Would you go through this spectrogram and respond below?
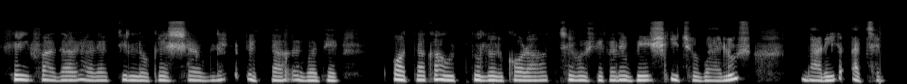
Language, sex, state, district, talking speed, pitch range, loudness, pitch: Bengali, female, West Bengal, Paschim Medinipur, 110 wpm, 185-205 Hz, -20 LUFS, 195 Hz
